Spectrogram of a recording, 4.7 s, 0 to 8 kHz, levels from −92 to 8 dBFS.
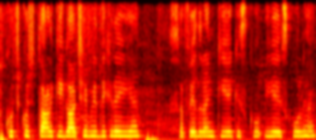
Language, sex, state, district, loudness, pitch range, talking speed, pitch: Hindi, female, Bihar, Bhagalpur, -20 LUFS, 255-275 Hz, 190 wpm, 260 Hz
